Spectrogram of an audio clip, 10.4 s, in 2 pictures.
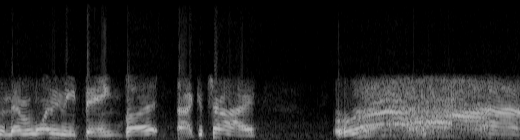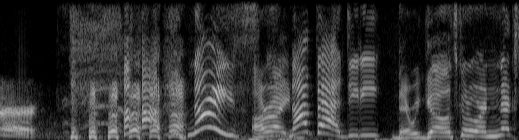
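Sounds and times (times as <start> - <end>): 
speech: 0.0 - 2.7, 3.3 - 10.3
person imitating a lion's roar: 3.5 - 5.6
laughter: 5.8 - 7.4.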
